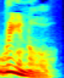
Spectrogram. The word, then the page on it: renal: British English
